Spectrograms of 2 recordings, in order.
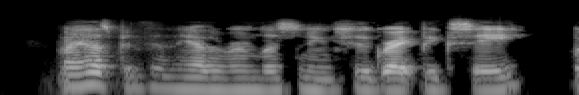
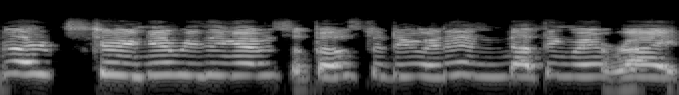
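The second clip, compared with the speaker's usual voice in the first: high, whiny imitation; mock whining; 10 semitones higher than usual. Women crying in court over their excuses, high mock whine. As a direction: whine it like a crocodile-tears excuse. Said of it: "they're crying and they're whining".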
